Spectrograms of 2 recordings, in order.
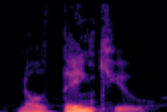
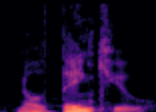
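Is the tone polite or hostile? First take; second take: polite; polite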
